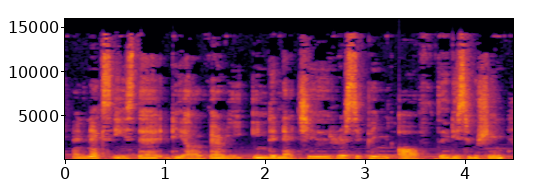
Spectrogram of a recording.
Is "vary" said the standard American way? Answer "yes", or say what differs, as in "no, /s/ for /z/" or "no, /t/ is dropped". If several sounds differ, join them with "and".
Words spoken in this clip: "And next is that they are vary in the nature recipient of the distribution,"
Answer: yes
